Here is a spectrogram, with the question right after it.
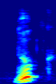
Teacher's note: So taking it now to the locative plural from du. The h changes to a k, so that aspirates the preceding dh, so it becomes dhuk.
